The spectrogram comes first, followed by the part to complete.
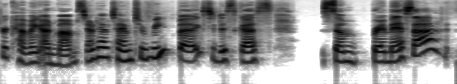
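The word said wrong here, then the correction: Sobremesa: Did I say that right? – Yeah, Sobre Mesa, perfect.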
